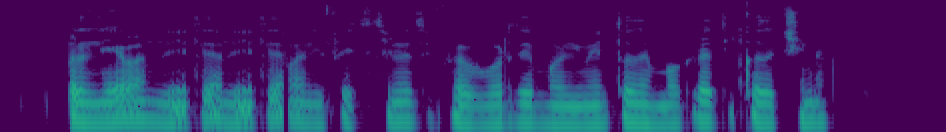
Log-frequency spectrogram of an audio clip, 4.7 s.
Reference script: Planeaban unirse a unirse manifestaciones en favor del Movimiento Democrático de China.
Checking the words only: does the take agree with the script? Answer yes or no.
yes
